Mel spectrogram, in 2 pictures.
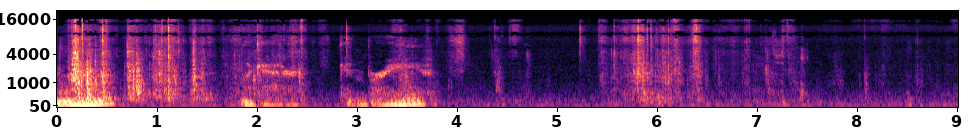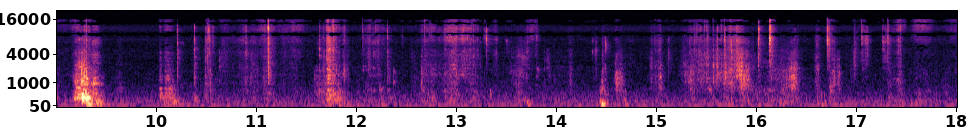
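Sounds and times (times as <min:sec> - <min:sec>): plastic bag and cardboard rustling: 0:00.0 - 0:02.5, 0:05.4 - 0:09.5, 0:10.1 - 0:13.8, 0:14.6 - 0:18.0
dog crunching kibble: 0:11.6 - 0:17.6.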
